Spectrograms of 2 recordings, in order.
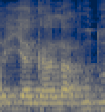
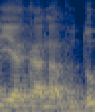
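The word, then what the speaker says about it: إِيَّاكَ نَعْبُدُ: Orangnya musyrik, ya musyrik ini orang yang menyekutukan Allah karena Maknanya iyyaka na'budu kalau tanpa tasydid adalah sinar matahari. Kepada sinar matahari kami menyembah, dan kepada sinar matahari kami minta pertolongan.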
